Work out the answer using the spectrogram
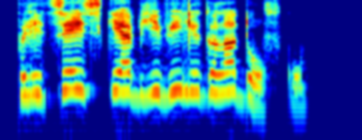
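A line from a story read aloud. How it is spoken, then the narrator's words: Angry reply. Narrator (Russian): сердито ответил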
